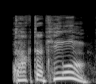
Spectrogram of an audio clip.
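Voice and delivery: Button calls out to Doktor Keene, calling out. A narrator's reading. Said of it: "rief er".

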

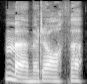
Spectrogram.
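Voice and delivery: ordinary delivery, nothing marked

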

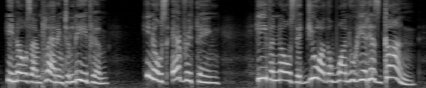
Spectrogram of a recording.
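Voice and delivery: high, urgent frightened friend; panicked friend. Acted. Desiree pleading with her friend on the phone, panicked.

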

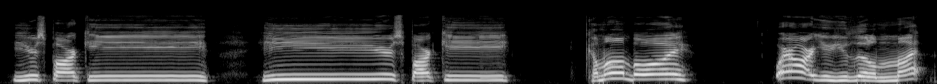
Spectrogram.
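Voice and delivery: high, loud, long-drawn holler; calling a dog. A narrator's reading. Ben wandering the tracks for Sparky, hollering. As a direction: stretch each call out for a runaway dog. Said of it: "calling for Sparky".

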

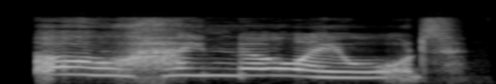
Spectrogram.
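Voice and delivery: high, distraught woman's wail; distressed cry. A narrator's reading. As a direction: cry it out in high-pitched regret. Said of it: "she cried".

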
